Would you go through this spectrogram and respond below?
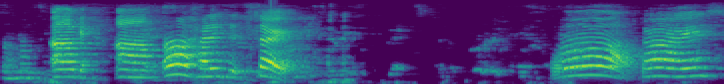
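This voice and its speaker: A woman's voice: high voice, very slow, pauses often. A young woman hosting a casual vlog with friends, chatty and giggly, in a small room at night on a laptop webcam. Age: young adult. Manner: chatty and giggly, breaks into singing. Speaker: vlog host. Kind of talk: casual chat. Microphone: laptop webcam at desk distance. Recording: roomy, dull lo-fi webcam sound.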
